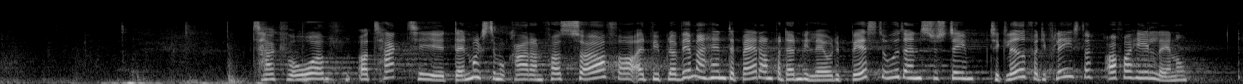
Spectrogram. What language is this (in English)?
Danish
